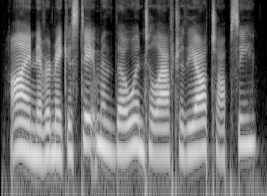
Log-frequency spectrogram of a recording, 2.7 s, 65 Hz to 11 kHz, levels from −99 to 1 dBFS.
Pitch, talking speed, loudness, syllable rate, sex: 215 Hz, 225 wpm, -18 LUFS, 7.1 syllables/s, female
